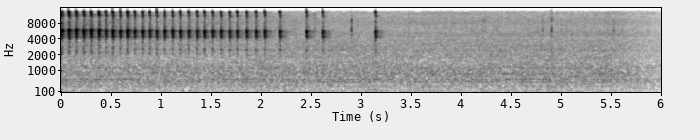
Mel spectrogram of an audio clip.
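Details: Cicada clinging to a window screen, singing up close: a fast run of dry, high-pitched ticking pulses, about seven a second, slowing and breaking off after two seconds into scattered clicks over a faint steady background hiss.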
